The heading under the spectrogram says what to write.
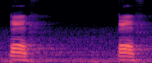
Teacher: কফ হচ্ছে জিহ্বার গোড়া উপরে তালুর সাথে লাগবে। কফ যত ভিতর থেকে, যত একবারে গোড়া থেকে বলতে পারেন, কফ, কফ।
